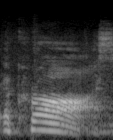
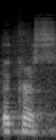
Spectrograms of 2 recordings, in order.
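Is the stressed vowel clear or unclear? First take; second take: clear; unclear. First: The stressed vowel is a clear, long ah. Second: The stressed vowel sounds unclear and weak. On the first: The speaker calls it right. "We have to say across. So the ah has to be a clear sound" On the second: The speaker calls it wrong. "We can't say across... that is not a good pronunciation"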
